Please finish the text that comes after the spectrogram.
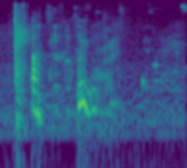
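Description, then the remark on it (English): A female dog pants in short, breathy bursts while shaking a toy, mixed with a few small whimpering noises, three quick clusters followed by quieter puffs, soft and irregular against a low background hiss. “And then now that you've said that, all I hear are these, like, little, panting noises. Background. As she's trying to, like, shake the life out of this toy.”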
